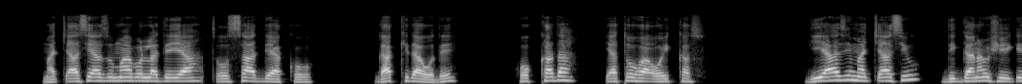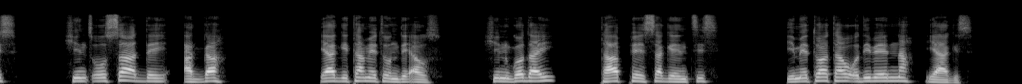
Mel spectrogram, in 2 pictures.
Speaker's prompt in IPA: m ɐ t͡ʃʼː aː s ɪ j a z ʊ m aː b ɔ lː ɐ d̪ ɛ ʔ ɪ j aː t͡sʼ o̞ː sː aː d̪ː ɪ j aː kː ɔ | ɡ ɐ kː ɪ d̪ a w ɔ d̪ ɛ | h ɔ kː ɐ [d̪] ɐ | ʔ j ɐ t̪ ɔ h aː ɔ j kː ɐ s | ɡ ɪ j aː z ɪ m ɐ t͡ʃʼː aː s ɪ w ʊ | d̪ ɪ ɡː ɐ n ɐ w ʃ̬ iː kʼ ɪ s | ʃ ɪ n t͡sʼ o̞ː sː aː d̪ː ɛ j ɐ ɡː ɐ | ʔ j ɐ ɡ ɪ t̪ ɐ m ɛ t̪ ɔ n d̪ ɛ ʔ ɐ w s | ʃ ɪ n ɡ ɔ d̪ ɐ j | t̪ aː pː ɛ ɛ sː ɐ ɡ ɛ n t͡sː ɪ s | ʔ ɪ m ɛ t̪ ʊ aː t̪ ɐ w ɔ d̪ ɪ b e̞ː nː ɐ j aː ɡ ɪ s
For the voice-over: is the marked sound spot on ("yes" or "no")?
yes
